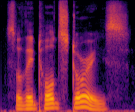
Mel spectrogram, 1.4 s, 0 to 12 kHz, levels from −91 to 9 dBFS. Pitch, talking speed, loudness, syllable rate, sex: 120 Hz, 175 wpm, -16 LUFS, 4.1 syllables/s, male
